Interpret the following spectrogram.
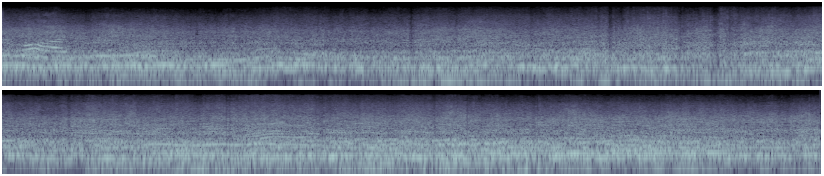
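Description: Several midget race cars' engines running hard on a dirt oval, their pitch rising and falling as they accelerate through the turn and pass by.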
